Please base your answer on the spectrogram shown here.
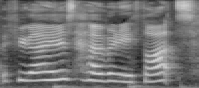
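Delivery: talking through a yawn. Real, not acted. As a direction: say it mid-yawn, slowed down. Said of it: "I shouldn't yawn and talk at the same time".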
